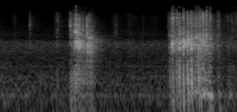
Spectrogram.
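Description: A tarot deck being shuffled by hand: two short bursts of riffling cards, the second about a second after the first and a little longer.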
